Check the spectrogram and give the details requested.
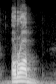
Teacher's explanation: را کے اوپر زبر ہے تو را کو پور یعنی موٹا پڑھیں گے، اور با کے اوپر تشدید ہے تو تشدید والے حرف کو 2 دفعہ پڑھیں گے۔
